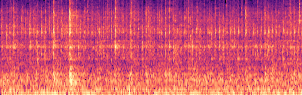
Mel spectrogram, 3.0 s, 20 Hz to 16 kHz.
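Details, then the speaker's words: 1989 Cannondale Red Shred MTB rear derailleur never serviced, quiet drivetrain with light irregular ticking as chain runs off smallest sprocket; high limit screw set too far out, needs turning in. "So, this high limit screw needs to go in because it's running off this bottom sprocket"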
